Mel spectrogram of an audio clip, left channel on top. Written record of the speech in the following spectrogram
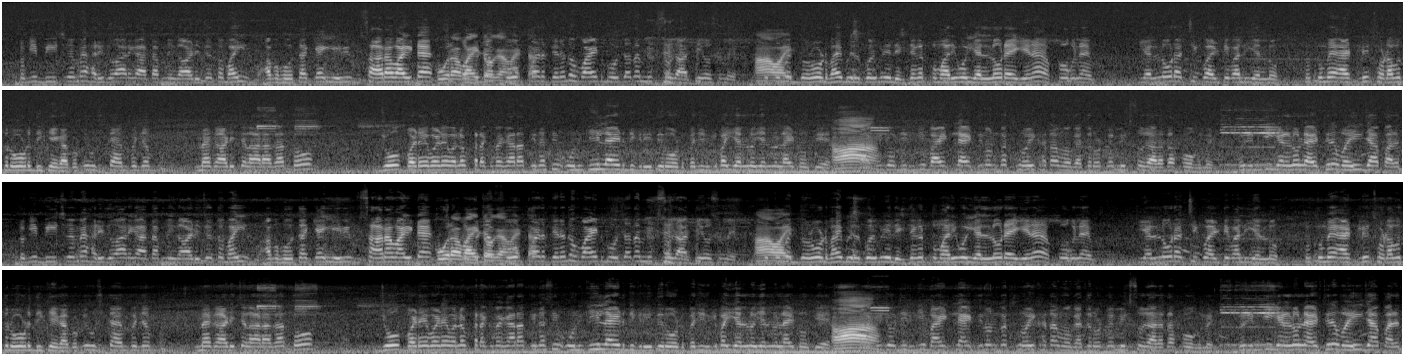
क्योंकि बीच में मैं हरिद्वार गया था अपनी गाड़ी से, तो भाई अब होता क्या, ये भी सारा व्हाइट है, पूरा व्हाइट हो गया पड़ती है ना, तो व्हाइट बहुत ज्यादा मिक्स हो जाती है उसमें। हाँ भाई। तो रोड भाई बिल्कुल भी नहीं दिखती, अगर तुम्हारी वो येलो रहेगी ना फॉग लैंप, येलो और अच्छी क्वालिटी वाली येलो, तो तुम्हें एटलीस्ट थोड़ा बहुत रोड दिखेगा, क्योंकि उस टाइम पे जब मैं गाड़ी चला रहा था तो जो बड़े बड़े मतलब ट्रक वगैरह थी ना, सिर्फ उनकी ही लाइट दिख रही थी रोड पे, जिनकी भाई येलो लाइट होती है। बाकी जो जिनकी व्हाइट लाइट थी ना, उनका थ्रो ही खत्म हो गया था, रोड पे मिक्स हो जा रहा था फॉग में, तो जिनकी येलो लाइट थी ना वही जा पा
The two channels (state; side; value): noise; left; hiss, 19 dB below the sound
